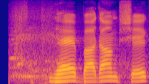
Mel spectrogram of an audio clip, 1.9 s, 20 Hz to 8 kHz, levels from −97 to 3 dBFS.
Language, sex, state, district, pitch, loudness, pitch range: Hindi, male, Uttar Pradesh, Jalaun, 140 Hz, -16 LUFS, 130-145 Hz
